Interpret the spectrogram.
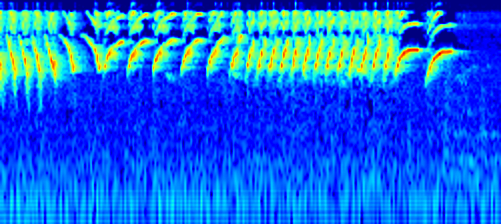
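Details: Energetic canary song recorded to tutor other birds, made of quick sweeping whistled notes that run into a fast, even trill of rising chirps and then end in a few separate upslurred notes.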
